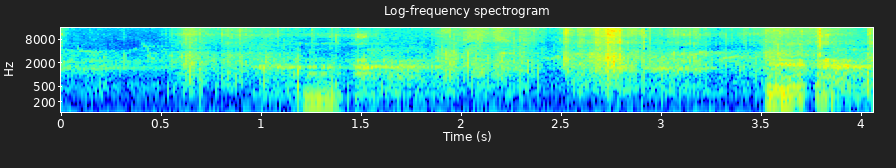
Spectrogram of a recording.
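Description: Footsteps rustling through dry leaf litter, with a short laugh just over a second in and a spoken "yeah" near the end.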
